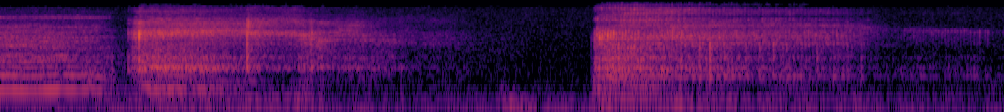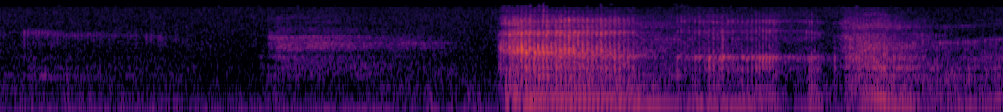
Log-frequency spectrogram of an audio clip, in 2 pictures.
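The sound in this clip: Quiet snoring from a character falling asleep in a spoken fairy-tale story: a few rough, breathy snores spaced several seconds apart over a soft musical background.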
